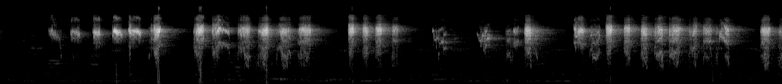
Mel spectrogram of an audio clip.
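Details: Budgerigars at play keep up lively, near-continuous high chirping chatter in rapid runs of bright notes, with a few short breaks between bursts.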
